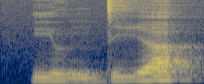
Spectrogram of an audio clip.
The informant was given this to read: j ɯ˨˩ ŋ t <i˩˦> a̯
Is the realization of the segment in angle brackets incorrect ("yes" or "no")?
yes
